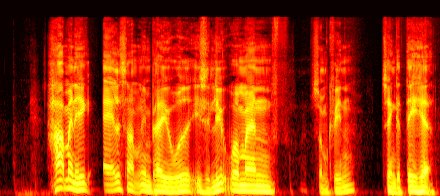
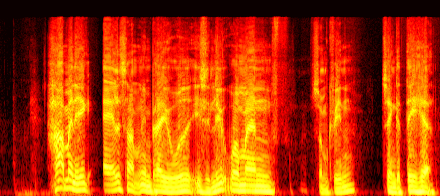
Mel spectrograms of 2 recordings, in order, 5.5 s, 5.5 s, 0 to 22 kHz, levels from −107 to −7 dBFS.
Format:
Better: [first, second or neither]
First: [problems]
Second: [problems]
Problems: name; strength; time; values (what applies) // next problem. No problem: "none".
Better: first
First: none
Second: distortion; slight; 10 dB below the speech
